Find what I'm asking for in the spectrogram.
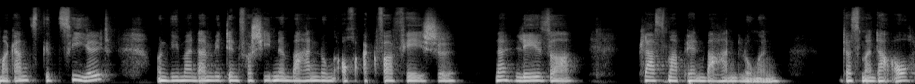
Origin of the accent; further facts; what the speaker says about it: Essen, North Rhine-Westphalia, Germany; Ich komme ja aus Essen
